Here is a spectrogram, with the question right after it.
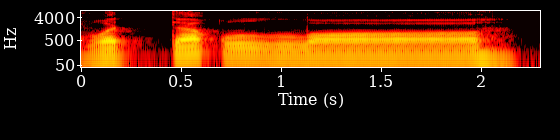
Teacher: You have the waw, alif here, that drops, goes straight to the ta, and then qaf.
